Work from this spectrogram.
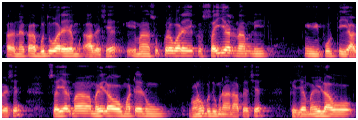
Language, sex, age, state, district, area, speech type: Gujarati, male, 45-60, Gujarat, Rajkot, rural, spontaneous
